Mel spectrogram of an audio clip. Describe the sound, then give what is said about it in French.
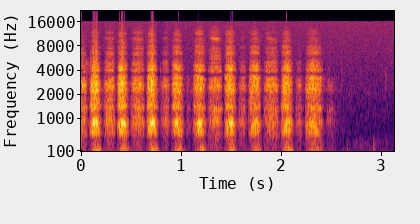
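Laboured breathing comes as many fast, rhythmic panting gasps, loud and evenly paced, that stop abruptly before the end. “Le bruit ressemble à une personne qui a des difficultés à respirer.”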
